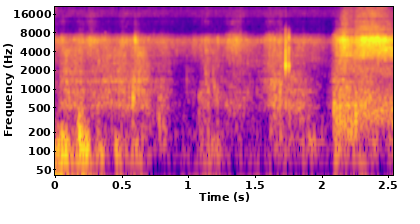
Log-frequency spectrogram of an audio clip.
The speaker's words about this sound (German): Dafür war aber gerade es absolut stille, leicht diesig, kein Wind, keine Zivilisationsgeräusche, noch nicht mal Vögel piepen. Einzige, was ich gehört habe, waren meine Schritte.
